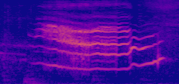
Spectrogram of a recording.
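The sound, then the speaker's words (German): A single drawn-out, high-pitched meow from a small black-furred baby kitten, taken from a shelf among paint bottles and paper in a basement, fairly loud, rising and then falling in pitch over about a second and a half, with no talking. “Seht mal, ein kleines Babykätzchen.”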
